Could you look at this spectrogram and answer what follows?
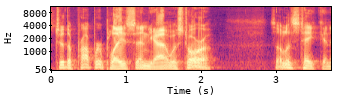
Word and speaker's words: Yahweh: and completely observe Shamar, Yahweh's. This is Yahweh's name as an accurate presentation of how it should be pronounced based upon Eloah, God, through his Torah instructions regarding his Haya existence.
